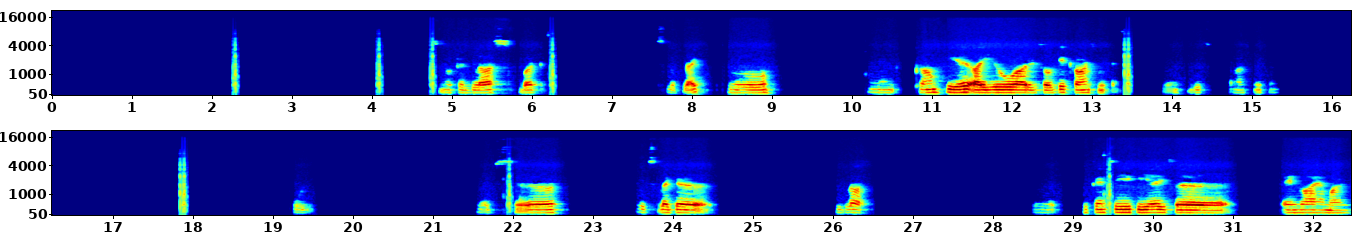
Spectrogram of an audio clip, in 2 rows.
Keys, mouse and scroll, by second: 0.5-1.5 scroll up 2, 1.5-1.8 scroll down 2, 2.4-6.9 middle drag, 6.9 scroll up 1, 13.8-16.6 drag, 18.1-22.1 drag, 22.1-25.3 middle drag, 30.5-30.9 scroll up 1.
